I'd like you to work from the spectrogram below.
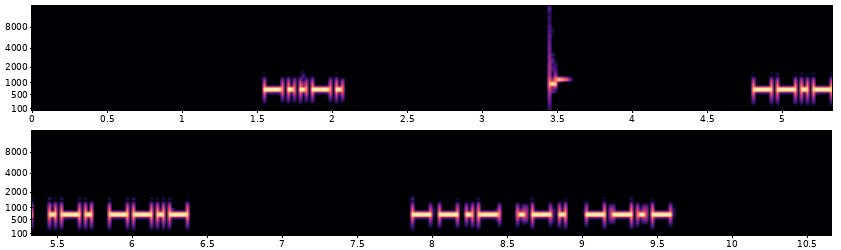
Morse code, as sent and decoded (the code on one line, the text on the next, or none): -..-. / --.- .-. --.- / --.- .-. --.-
/ QRQ QRQ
